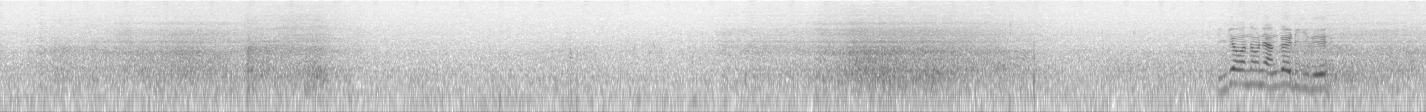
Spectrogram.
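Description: Waves break and wash up on a beach, swelling and fading.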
